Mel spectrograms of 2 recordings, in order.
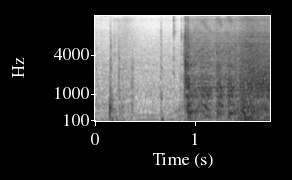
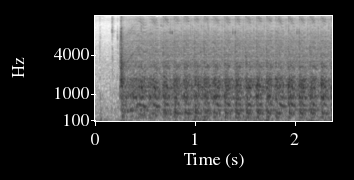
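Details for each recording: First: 2007 BMW 328i, N52 engine, after fixing a crank-no-start caused by a misaligned module connector with a bent pin, fuel pressure present on key cycle: a few light clicks, then clean start within a second into a steady even idle. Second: 2007 BMW 328i with crank, no start after nine modules replaced; spark confirmed with alternative fuel: starter churns the engine with an even cranking rhythm but never catches; fuel pressure gauge shows no fuel pressure.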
